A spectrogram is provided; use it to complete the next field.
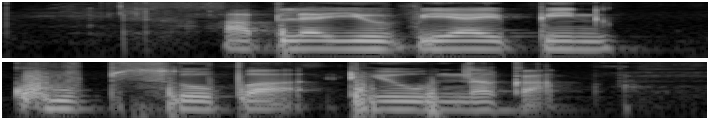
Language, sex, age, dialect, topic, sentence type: Marathi, male, 25-30, Standard Marathi, banking, statement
